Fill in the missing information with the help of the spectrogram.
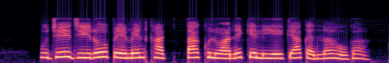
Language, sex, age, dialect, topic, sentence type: Hindi, female, 18-24, Hindustani Malvi Khadi Boli, banking, question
